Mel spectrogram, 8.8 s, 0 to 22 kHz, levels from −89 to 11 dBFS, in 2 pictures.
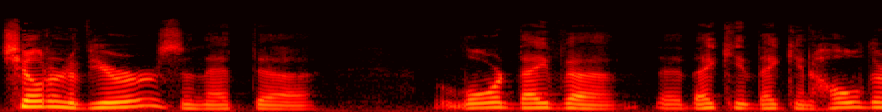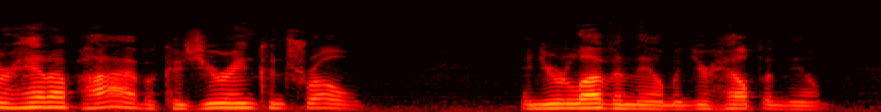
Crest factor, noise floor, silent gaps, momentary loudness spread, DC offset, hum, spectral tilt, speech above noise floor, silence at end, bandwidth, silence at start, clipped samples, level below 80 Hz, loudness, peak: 22 dB; -70 dBFS; none; 15 LU; under 0.1%; none; -7.5 dB/octave; 36 dB; 0.3 s; 10.5 kHz; 0 s; under 0.1%; -72 dBFS; -34 LUFS; -12 dBFS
